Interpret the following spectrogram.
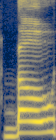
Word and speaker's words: bow: a gente vai usar bow tie. Bow tie. Porque bow é laço com essa pronúncia que rima com show, né?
